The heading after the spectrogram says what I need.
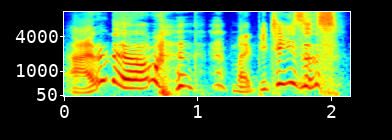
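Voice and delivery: high, loud, slow giggly answer; playful laugh. Retold or imitated. Answering fellow patients with a slow, giggly shrug. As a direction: toss it off with a laugh. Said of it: "And it's like".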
